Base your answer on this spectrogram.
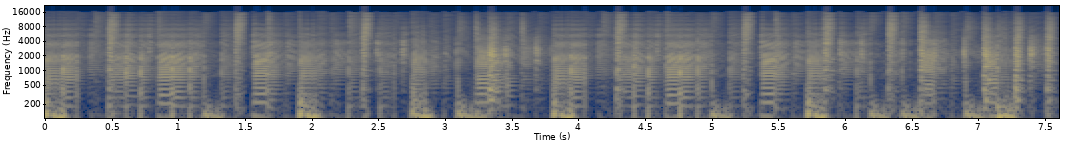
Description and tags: abstract-electrofunkbreakbeats 126bpm-flamektro
this pack contain some electrofunk breakbeats sequenced with various drum machines, further processing in editor, tempo (labeled with the file-name) range from 70 to 178 bpm. (acidized wave files)
abstract, beat, breakbeats, click, dance, distorsion, drum, drum-machine, electric, electro, elektro, experiment, fast, filter, funk, glitch, hard, heavy, loop, percussion, phad, processed, reverb, slow, soundesign, syncopate, techno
